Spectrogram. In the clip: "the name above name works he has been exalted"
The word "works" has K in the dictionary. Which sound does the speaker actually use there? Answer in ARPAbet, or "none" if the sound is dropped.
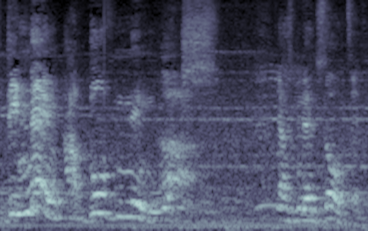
none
